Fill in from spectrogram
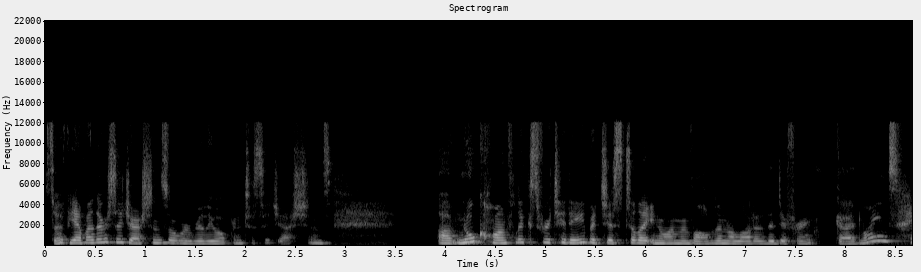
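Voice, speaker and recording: This woman's voice is high-pitched. She talks very fast. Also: ordinary pitch variation. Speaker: physician and clinician-scientist. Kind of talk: lecture.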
